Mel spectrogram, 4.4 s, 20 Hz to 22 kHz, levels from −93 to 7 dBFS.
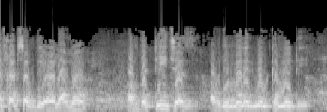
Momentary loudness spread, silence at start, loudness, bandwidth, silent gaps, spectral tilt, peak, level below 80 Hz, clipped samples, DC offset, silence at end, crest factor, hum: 7 LU; 0 s; -7 LUFS; 8 kHz; none; -6.5 dB/octave; 0 dBFS; -36 dBFS; 0.1%; under 0.1%; 0 s; 6 dB; none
